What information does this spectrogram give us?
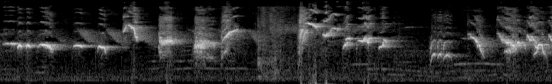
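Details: Greater green leafbird recorded in Indonesian nature, pouring out a fast, varied jumble of whistles, chirps and downward-slurred notes, with a brief burst of wing-flutter-like noise midway.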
